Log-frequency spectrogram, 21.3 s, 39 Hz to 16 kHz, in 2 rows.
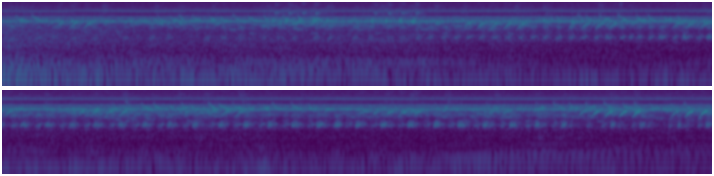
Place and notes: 種瓜路4-2號, Puli Township - Early morning
Birdsong, Chicken sounds, Frogs chirping, Early morning
Puli Township, Nantou County, Taiwan, 11 June 2015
